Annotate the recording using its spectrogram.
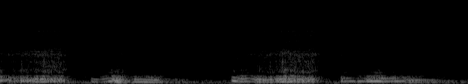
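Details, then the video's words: Pit bull snoring in low, rough rattling bursts, each breath cycle split into an inhale and exhale rumble, about two full cycles across the moment. "Pit bull roncando"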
